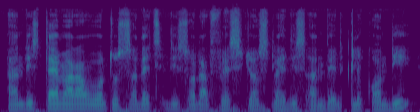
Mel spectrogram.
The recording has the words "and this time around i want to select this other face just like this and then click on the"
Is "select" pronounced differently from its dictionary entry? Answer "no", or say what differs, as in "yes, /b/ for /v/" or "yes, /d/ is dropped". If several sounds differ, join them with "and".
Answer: yes, /k/ is dropped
